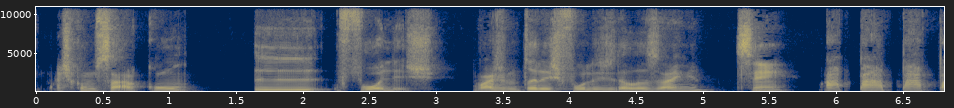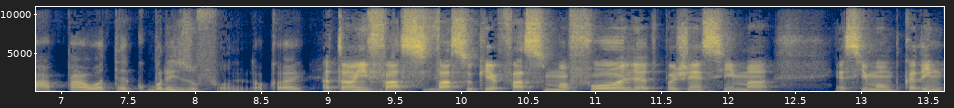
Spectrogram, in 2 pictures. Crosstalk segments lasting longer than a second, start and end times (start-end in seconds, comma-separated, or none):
none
